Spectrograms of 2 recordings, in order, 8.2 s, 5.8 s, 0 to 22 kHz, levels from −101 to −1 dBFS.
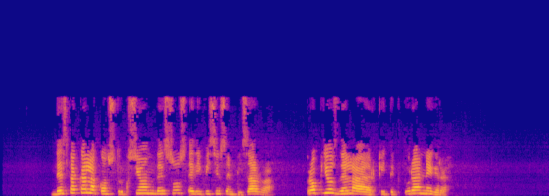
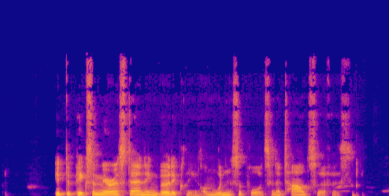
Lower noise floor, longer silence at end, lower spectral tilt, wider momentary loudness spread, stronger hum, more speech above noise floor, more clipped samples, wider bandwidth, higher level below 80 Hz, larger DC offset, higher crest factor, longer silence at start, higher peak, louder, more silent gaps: first, -73 dBFS vs -59 dBFS; first, 1.55 s vs 0.45 s; second, -1.5 dB/octave vs -4.5 dB/octave; second, 12 LU vs 15 LU; neither; first, 53 dB vs 38 dB; neither; second, 11.5 kHz vs 16 kHz; second, -78 dBFS vs -62 dBFS; neither; about the same, 20 dB vs 18 dB; about the same, 0.8 s vs 0.85 s; about the same, -2 dBFS vs -4 dBFS; about the same, -19 LUFS vs -21 LUFS; neither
